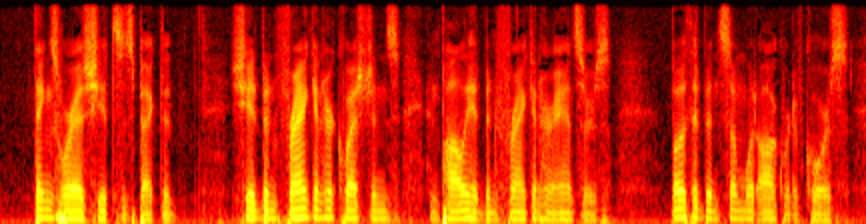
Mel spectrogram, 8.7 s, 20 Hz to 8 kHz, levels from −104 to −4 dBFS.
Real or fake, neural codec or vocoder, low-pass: real; none; 7.2 kHz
